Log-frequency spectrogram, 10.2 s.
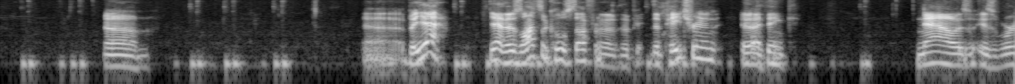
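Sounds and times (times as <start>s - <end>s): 
computer mouse clicks: 0.2s - 1.0s, 1.9s - 3.3s, 4.5s - 5.0s
speech: 1.0s - 1.6s, 3.6s - 8.0s, 9.2s - 10.1s.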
